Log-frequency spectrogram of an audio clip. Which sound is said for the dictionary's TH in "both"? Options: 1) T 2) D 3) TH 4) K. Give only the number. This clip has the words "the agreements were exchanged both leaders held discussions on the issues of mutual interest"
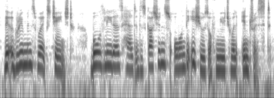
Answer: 1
